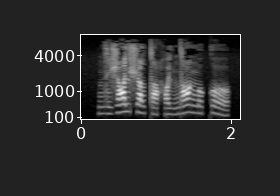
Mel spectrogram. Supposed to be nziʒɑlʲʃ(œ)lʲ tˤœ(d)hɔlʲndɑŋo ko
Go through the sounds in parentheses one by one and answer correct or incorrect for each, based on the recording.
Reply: correct, incorrect

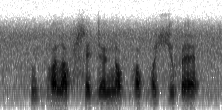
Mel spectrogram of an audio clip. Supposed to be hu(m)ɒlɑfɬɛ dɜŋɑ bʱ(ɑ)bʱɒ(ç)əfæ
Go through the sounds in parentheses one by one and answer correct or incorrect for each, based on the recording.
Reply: incorrect, incorrect, correct

